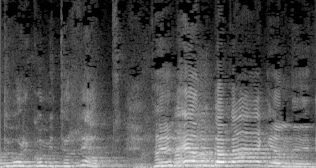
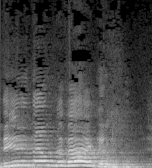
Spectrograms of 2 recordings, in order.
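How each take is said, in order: First: High, loud, overjoyed declaration; high thrilled proclamation, louder than her usual talk; excited exclamation. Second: Sung, turn the words into a happy little song; high sung refrain of the same words. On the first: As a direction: burst out with joy, pitched high. Excitedly telling Johan about God. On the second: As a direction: sing the line high and joyfully, almost a chant. Repeats the line, singing it. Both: Retold or imitated.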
